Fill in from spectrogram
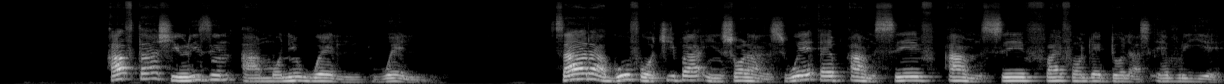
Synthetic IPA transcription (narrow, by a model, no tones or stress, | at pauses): aftaʃiɹizĩnamɔniwɛlwɛl | saɾaɡofɔt͡ʃipaʔĩnʃɔɹãnsweɛpãmsevãmsevfaɪv̥hɔ̃ndɹɛd̚dɔlasɛvɹijiə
